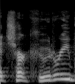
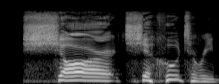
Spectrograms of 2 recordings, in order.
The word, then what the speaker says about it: charcuterie: Is it like just like a charcuterie board or something? – I believe it is, but you also mispronounced it. It's a charcuterie board.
